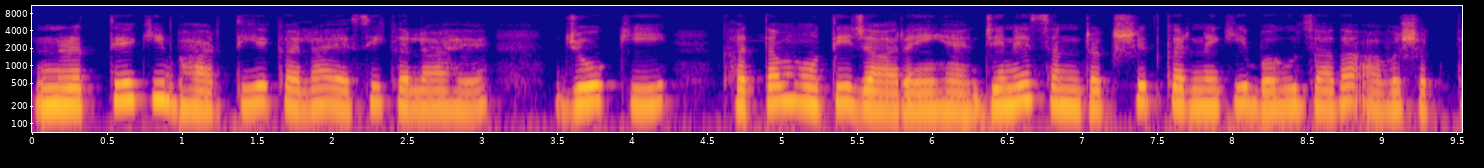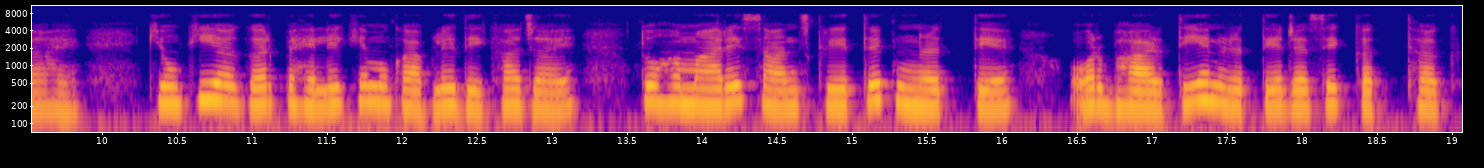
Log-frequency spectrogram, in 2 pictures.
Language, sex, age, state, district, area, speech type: Hindi, female, 30-45, Rajasthan, Jaipur, urban, spontaneous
